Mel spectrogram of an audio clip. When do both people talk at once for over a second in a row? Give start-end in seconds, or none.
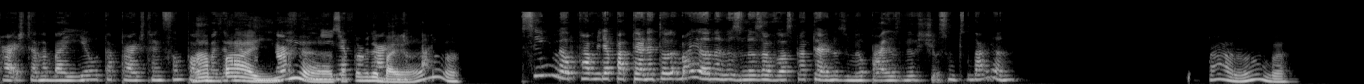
1.9-4.3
